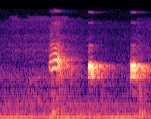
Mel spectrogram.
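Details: Southern green stream frog, an Australian species of vegetated streams that breeds spring to summer, giving short, high-pitched 'reek' notes about every half second, the first part of a two-part call followed by a lower-pitched note.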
